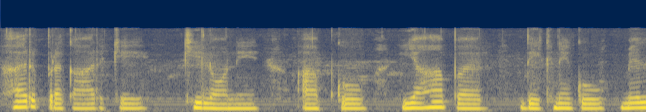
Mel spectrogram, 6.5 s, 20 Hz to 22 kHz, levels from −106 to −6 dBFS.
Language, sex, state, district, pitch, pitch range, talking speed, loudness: Hindi, female, Rajasthan, Bikaner, 165 Hz, 160-180 Hz, 100 wpm, -16 LUFS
